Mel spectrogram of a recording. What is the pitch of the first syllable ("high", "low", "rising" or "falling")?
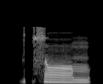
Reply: low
